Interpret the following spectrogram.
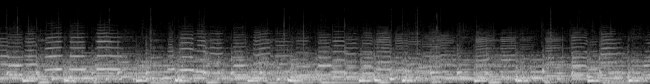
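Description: Instrumental calypso by a dance orchestra playing from a 1960 45 rpm record. Horns carry the tune over a steady pulsing bass and drums.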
